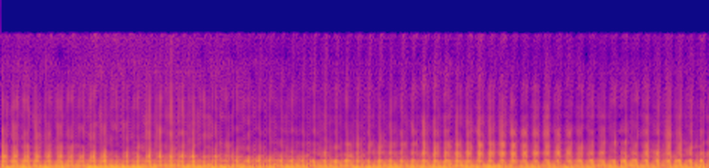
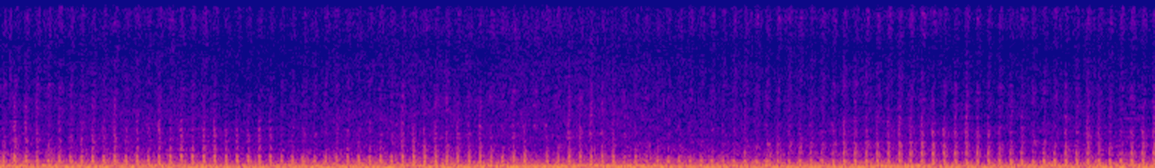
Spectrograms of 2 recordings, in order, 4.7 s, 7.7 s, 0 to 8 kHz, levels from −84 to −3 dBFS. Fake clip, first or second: first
